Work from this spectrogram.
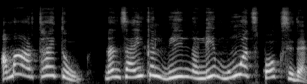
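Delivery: high, sudden, excited outburst. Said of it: "ಹಠಾತ್ ಕೂಗಿದ".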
